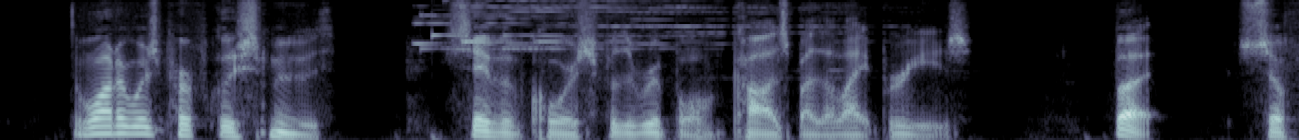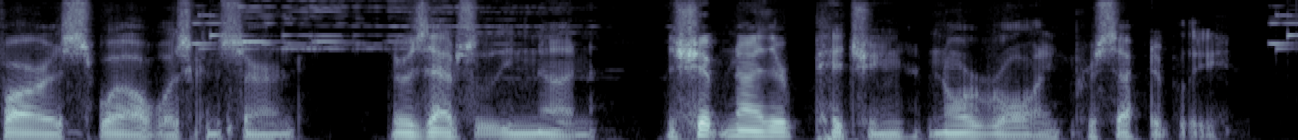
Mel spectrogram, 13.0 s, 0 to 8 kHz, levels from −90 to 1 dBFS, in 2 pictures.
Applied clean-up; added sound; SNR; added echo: neural mask model RNNoise.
